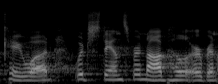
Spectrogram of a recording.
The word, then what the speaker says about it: KWAD: It says also known as Kwad, pronounced as Kwad, which stands for Knobill Urban Arts District.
